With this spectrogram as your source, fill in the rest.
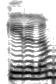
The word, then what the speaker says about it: केरलम: हाँ, मलयालम में राज्य को हमेशा से ही केरलम कहा जाता रहा है।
